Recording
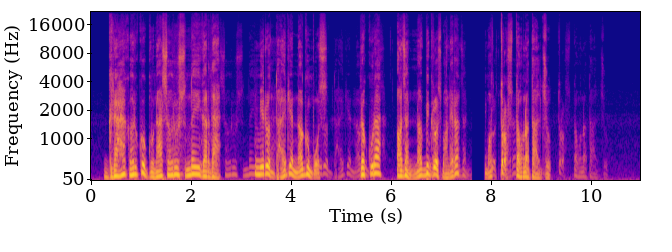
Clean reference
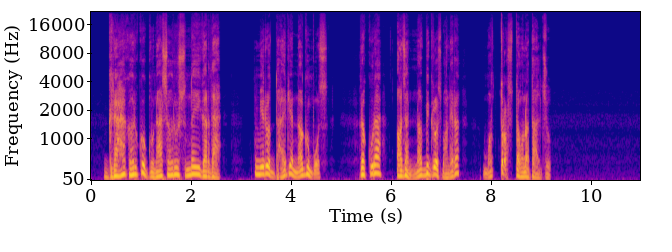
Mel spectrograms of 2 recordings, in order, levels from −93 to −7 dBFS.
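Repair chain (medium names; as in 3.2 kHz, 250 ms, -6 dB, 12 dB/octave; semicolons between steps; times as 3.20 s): room tone fill 7.62–7.88 s; interpolate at 0.76/3.46/8.12/8.62 s, 13 ms; expander -52 dBFS, range -21 dB; inverse comb 1154 ms -22.5 dB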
